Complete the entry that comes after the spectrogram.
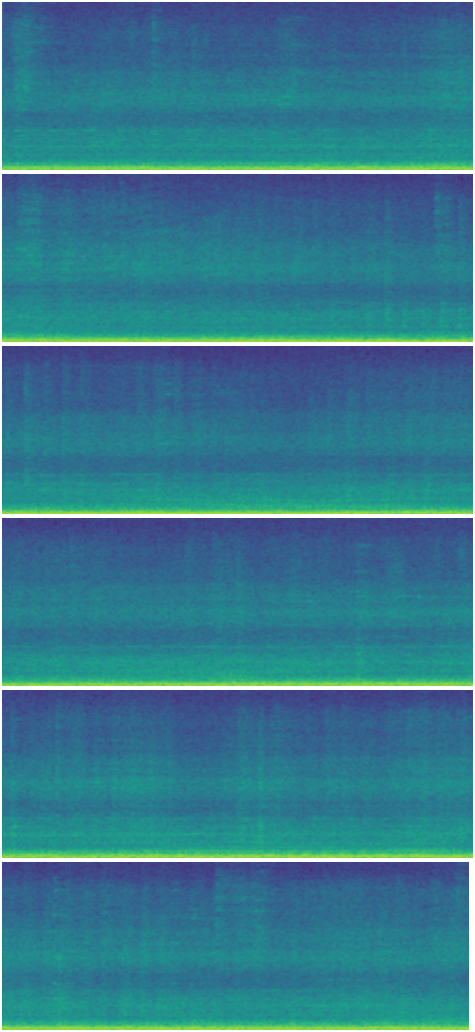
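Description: Freight train of tank cars rolling past: a steady, loud rumble of steel wheels on the rails, with some clickety-clack.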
